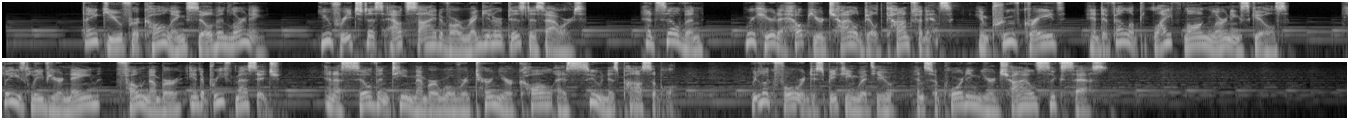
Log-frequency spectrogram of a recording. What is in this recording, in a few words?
Upbeat and Encouraging; voiceover; voiceover professional in St. Louis, Missouri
